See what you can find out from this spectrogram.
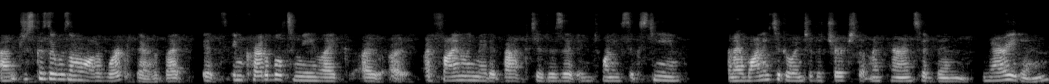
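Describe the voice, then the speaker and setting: A woman with a Canadian accent, medium pitch, ordinary pitch variation and a fairly quick pace. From Canada, child of Italian immigrants. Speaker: author. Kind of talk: interview. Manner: animated, with frequent fillers and restarts.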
